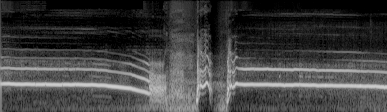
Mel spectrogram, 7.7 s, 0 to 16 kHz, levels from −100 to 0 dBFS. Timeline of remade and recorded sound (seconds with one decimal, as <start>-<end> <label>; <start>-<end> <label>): 0.0-0.7 recorded; 0.7-1.5 remade; 1.5-4.3 recorded; 4.3-6.5 remade; 6.5-7.2 recorded; 7.2-7.7 remade

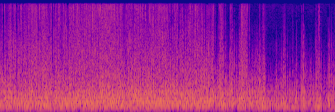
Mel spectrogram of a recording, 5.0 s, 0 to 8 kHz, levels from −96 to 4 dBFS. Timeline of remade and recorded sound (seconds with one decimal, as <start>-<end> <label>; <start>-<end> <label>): 0.0-5.0 recorded

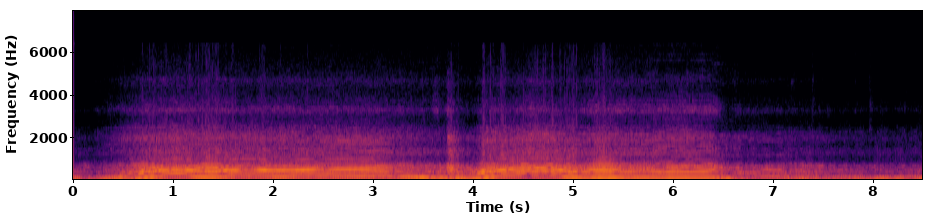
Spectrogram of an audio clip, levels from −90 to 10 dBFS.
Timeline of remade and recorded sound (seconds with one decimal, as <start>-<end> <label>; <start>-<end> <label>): 0.0-5.8 recorded; 5.8-7.1 remade; 7.1-8.5 recorded

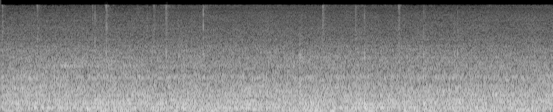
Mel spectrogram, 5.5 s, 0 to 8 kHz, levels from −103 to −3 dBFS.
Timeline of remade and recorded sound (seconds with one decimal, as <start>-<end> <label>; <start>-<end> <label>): 0.0-1.6 recorded; 1.6-4.0 remade; 4.0-4.8 recorded; 4.8-5.5 remade

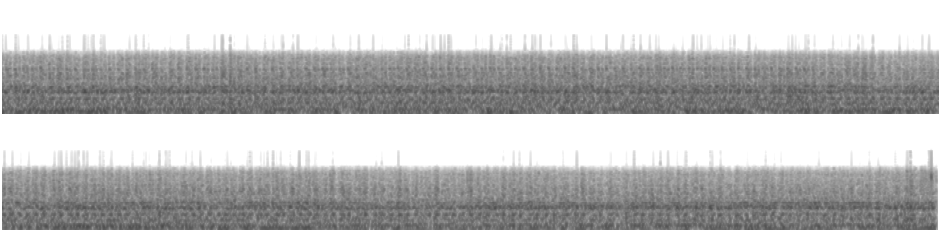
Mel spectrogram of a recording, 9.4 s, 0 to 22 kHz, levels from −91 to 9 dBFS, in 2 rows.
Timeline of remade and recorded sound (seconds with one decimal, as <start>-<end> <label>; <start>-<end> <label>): 0.0-9.4 recorded

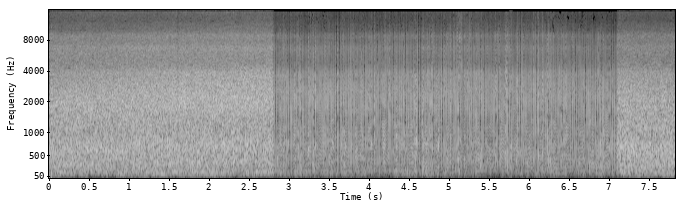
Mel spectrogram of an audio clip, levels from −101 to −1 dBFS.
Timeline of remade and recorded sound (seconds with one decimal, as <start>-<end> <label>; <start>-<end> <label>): 0.0-2.8 recorded; 2.8-7.1 remade; 7.1-7.8 recorded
